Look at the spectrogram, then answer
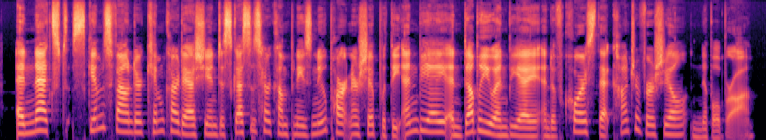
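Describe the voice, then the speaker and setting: A woman with a plain, everyday voice and lively intonation speaks with hardly any pauses on a very clean recording with a silent background. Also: fairly high pitch for a woman, moderate pace. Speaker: magazine editor and podcast host. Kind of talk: scripted narration.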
